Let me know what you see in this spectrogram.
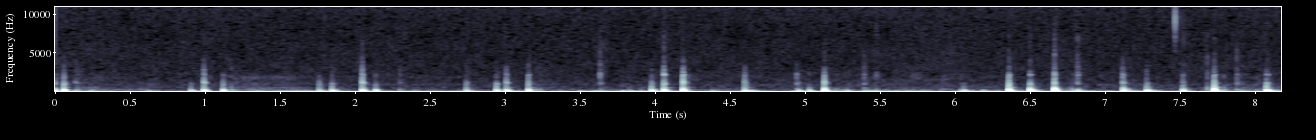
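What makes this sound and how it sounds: Long nails tap the textured back of a pink glitter plastic smartphone case held up close to the microphone. About 21 short, dry, hollow taps fall in an irregular rhythm. Each is low and soft with almost no ring, separated by near-silence.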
